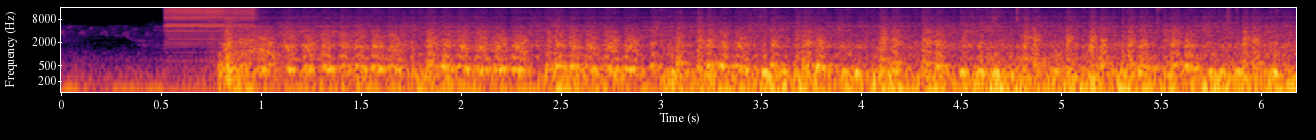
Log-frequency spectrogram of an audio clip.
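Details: Ford 7.3 Powerstroke diesel that earlier ran rough, smoked and wouldn't rev above 1200 from a recurring fuel issue: after a silent pause it catches abruptly into a rough, uneven clatter with heavy smoke; hard start, cause unconfirmed.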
